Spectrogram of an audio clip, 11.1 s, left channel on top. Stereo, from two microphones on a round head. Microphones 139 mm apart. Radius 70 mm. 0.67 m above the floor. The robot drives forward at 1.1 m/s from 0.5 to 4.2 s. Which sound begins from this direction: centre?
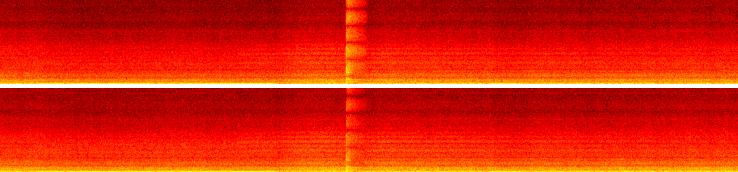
An aircraft, at 0.0 s.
